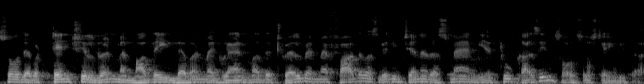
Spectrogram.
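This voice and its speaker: A man talks at a very fast pace with hardly any pauses, sounding somewhat breathy, his pitch varying in an ordinary way. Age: 60s. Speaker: former managing director of an IT firm. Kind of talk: interview.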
